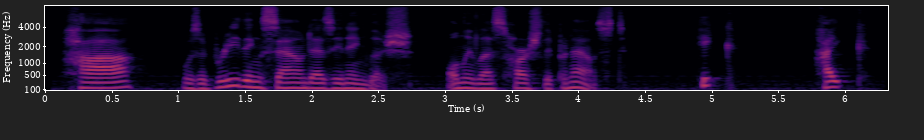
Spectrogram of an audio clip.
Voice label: ha was a breathing sound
